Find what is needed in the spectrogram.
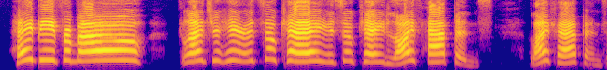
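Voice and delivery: big cheerful hello to a viewer who just joined; excited greeting. Real, not acted. Greeting a viewer joining the stream.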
